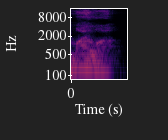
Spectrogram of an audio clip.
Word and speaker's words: Myla: I'm Myla. Myla with a long I sound, okay?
